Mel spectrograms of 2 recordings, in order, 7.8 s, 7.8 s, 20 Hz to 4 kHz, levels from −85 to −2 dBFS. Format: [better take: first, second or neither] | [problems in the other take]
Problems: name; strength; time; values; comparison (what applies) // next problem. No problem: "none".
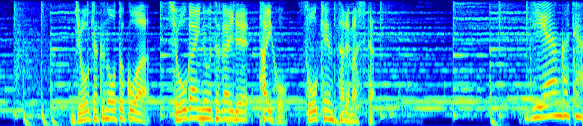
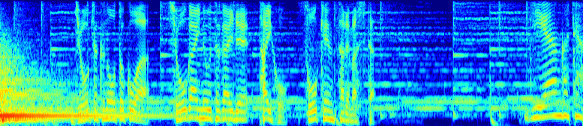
first | background sound (Drum); 4 dB above the speech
